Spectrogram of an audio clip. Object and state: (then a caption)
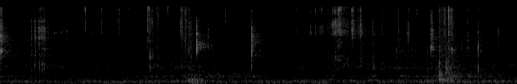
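Bar of soap being carved. A metal blade cuts strips off a solid white soap bar coated in pink glitter while it is held in the hand. Quiet, bright, crisp scraping and shaving bursts come in quick irregular strokes, with faint crackles between them.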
